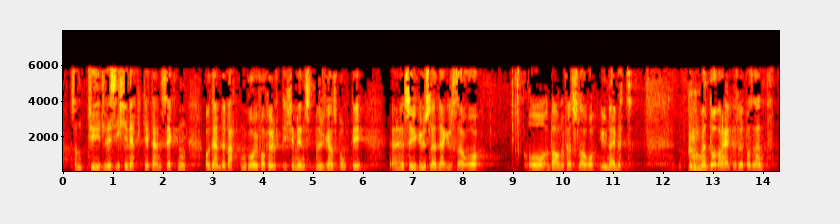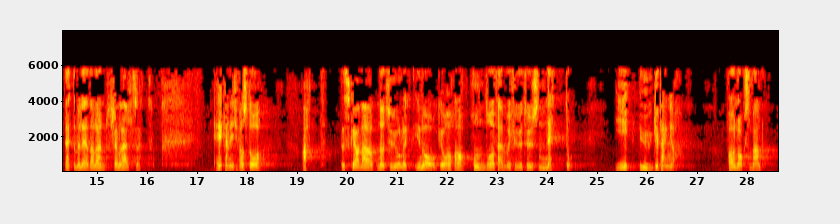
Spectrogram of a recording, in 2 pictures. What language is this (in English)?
Norwegian Nynorsk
